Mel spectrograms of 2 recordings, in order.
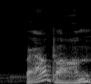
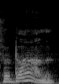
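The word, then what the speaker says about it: Raubahn: Rauburn? Who the fuck's Rauburn? It's Raban.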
